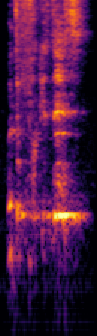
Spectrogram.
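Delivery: high squeal of disgust; disgusted shriek. Real, not acted. Streamer shrieking at ugly toes on camera, disgusted. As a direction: shriek it out, grossed out.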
